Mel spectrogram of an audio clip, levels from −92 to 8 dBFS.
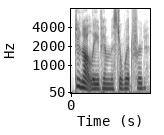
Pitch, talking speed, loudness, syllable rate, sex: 175 Hz, 225 wpm, -18 LUFS, 5.4 syllables/s, female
